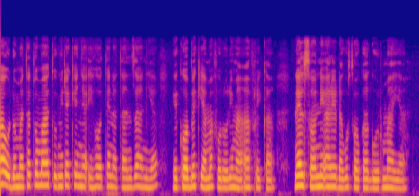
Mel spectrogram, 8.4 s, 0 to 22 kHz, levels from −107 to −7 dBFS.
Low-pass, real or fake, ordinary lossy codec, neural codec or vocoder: 9.9 kHz; real; none; none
